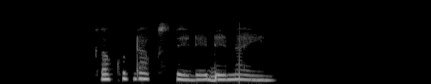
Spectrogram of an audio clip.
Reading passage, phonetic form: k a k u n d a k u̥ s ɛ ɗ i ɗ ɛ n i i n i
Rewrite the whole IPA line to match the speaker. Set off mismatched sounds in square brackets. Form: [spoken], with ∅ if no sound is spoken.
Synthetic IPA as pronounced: k a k u n d a k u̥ s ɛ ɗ [ɛ] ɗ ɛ n [a] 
